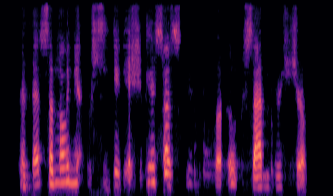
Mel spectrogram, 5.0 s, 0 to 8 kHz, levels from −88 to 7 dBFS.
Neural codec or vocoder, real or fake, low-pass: codec, 16 kHz in and 24 kHz out, 0.6 kbps, FireRedTTS-2 codec; fake; 7.2 kHz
